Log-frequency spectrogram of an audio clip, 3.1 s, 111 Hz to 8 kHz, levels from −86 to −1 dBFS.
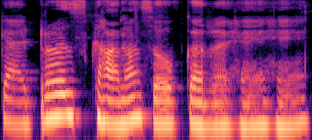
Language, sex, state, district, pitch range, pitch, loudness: Hindi, female, Madhya Pradesh, Dhar, 175-205 Hz, 185 Hz, -16 LUFS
